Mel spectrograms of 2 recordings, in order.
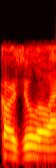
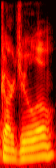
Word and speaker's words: Gargiulo: Oh, I'm saying it wrong, huh? I don't know. Yeah. No, you could be saying it right. Yeah, no. He said it the right way. I said it the wrong way.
